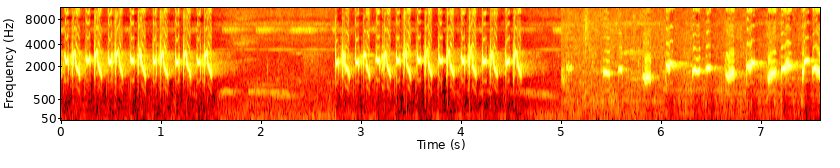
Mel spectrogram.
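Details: Yellow-vented bulbul (trucukan) in long, rapid lure song: two fast runs of about nine bright, hooked chirps each, with a short pause between them, then a looser string of varied whistled notes.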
